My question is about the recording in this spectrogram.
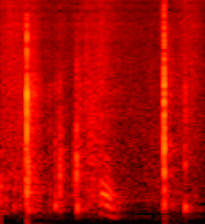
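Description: Two sharp slaps or taps, about a second and a half apart, with a few fainter taps and cloth rustle between, from grapplers' hands during a jiu-jitsu drill. A man's voice counts "two" between them.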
